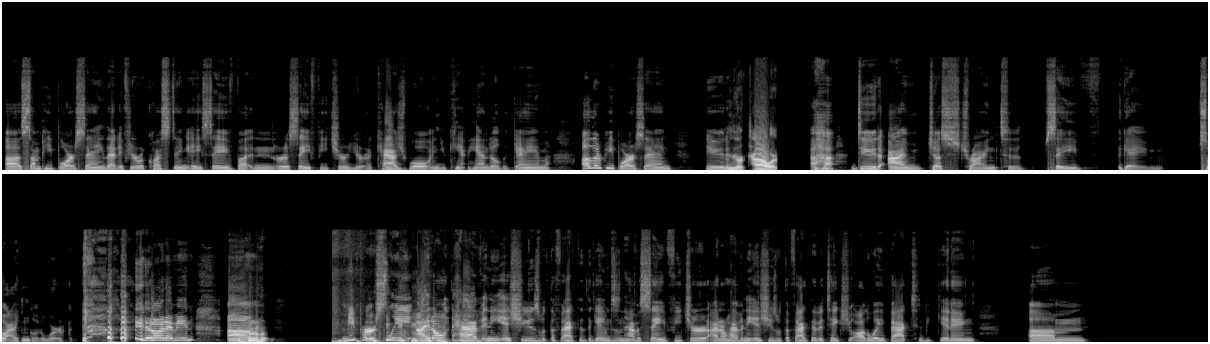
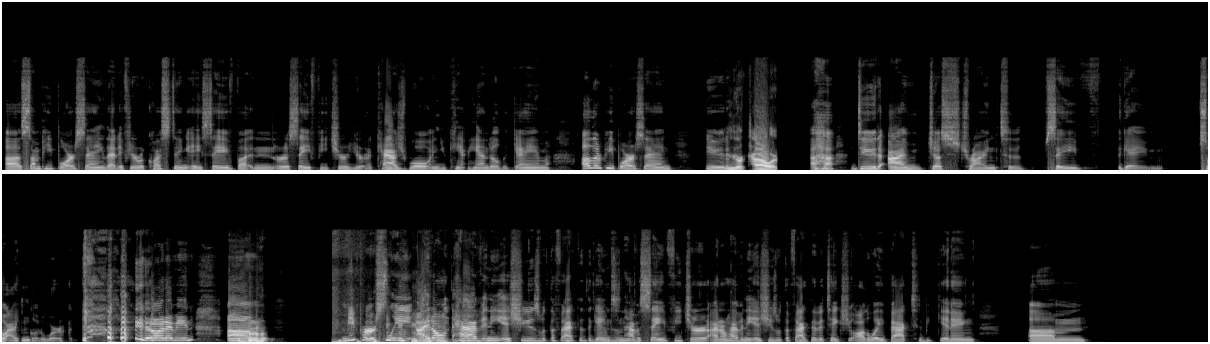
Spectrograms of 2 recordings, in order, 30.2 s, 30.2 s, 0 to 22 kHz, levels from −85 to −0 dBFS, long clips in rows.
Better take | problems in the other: neither | distortion; slight; 10 dB below the speech; the same in both

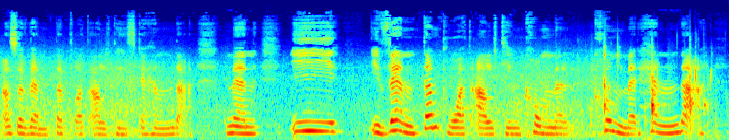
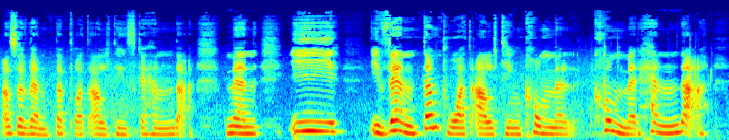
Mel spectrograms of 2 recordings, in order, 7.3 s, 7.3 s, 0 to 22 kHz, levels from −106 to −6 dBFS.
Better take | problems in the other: second | rain or running water; loud; throughout; 8 dB below the speech; faint in the second

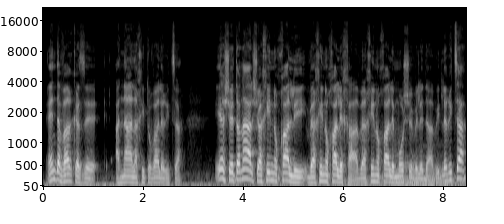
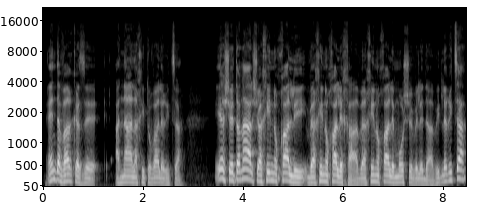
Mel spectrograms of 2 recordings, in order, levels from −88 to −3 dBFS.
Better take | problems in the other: second | low rumble; faint; throughout; 25 dB below the speech

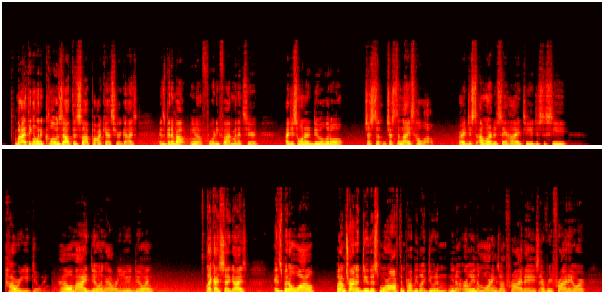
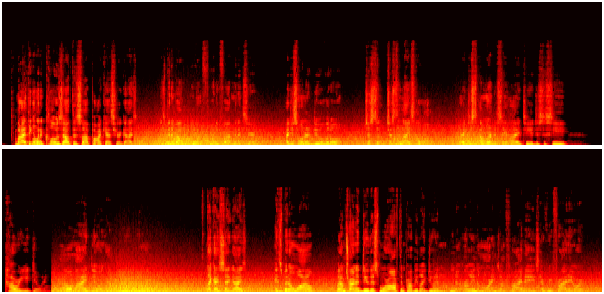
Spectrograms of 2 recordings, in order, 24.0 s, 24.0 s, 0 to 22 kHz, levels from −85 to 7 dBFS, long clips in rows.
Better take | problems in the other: first | wind noise on the microphone; heavy; from 2.5 to 10 s, from 13 to 19 s and from 21 s on; 1 dB below the speech; occasional gusts in the first

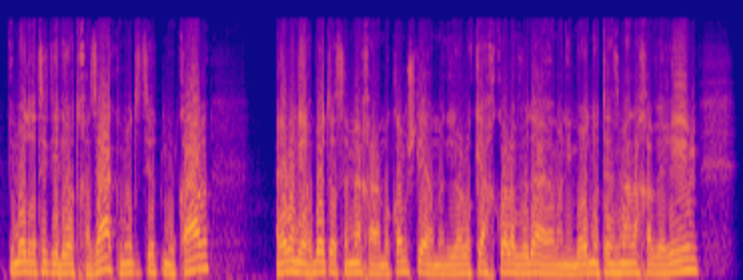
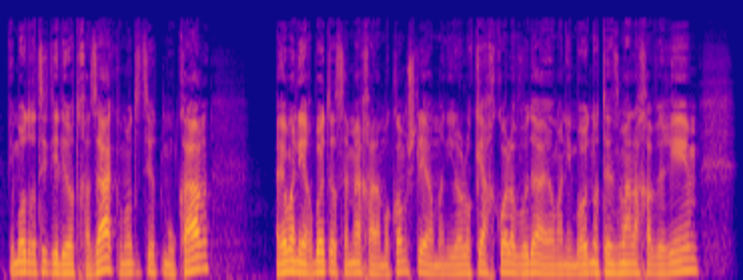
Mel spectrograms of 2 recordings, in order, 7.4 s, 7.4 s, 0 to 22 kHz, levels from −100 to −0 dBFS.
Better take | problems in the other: second | distortion; heavy; 13% of the sound clipped

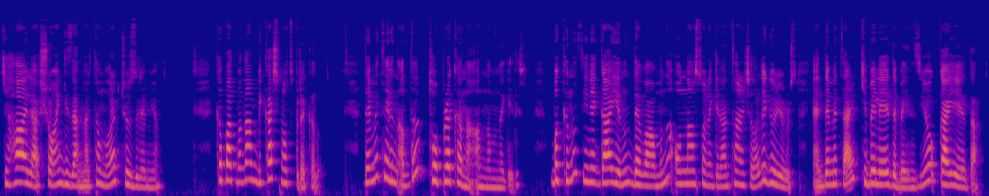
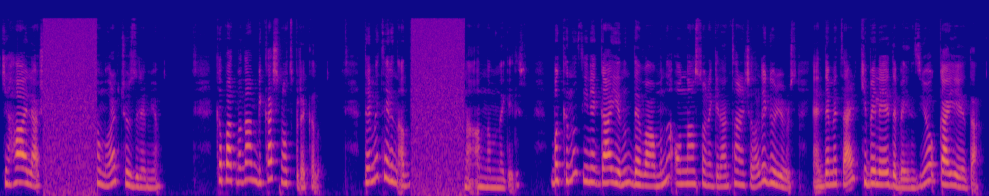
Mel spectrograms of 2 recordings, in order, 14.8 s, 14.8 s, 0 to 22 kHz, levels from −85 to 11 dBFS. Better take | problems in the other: first | audio cutting out; filled with static; at 0.5 s for 1 s and at 6 s for 1 s

